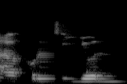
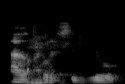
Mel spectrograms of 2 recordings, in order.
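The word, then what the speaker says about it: الكرسيُّ: bacanya Ya kayak gini Jadi kalau kayak tadi al-kursi you tidak boleh dibaca al-kursi Jun itu jadi harusnya al-kursi you atau kalau mau kursiyyun hanya kalau kursiyyun artinya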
